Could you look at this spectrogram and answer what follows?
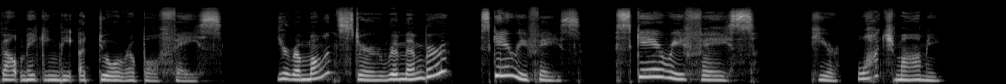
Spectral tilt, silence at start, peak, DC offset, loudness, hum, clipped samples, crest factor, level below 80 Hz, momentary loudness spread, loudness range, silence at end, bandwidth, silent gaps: -3.5 dB/octave; 0 s; -8 dBFS; under 0.1%; -25 LUFS; none; under 0.1%; 18 dB; -76 dBFS; 11 LU; 3 LU; 0.65 s; 16 kHz; 2.31-2.78 s, 4.58-4.81 s, 5.91-6.15 s, 7.66-8.11 s, 8.48-8.58 s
